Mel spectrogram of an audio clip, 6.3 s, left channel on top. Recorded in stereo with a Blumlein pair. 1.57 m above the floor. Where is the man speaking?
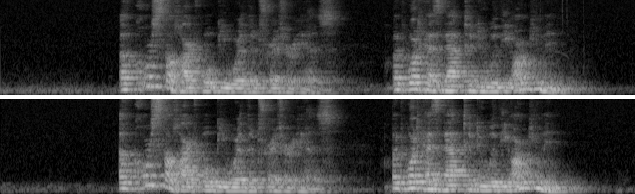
50° right, 2 m.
